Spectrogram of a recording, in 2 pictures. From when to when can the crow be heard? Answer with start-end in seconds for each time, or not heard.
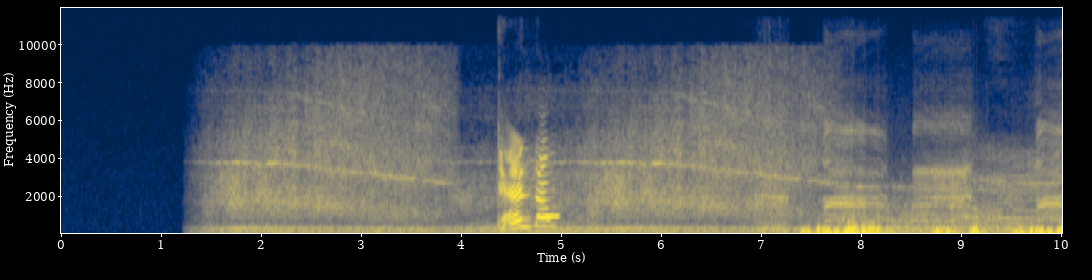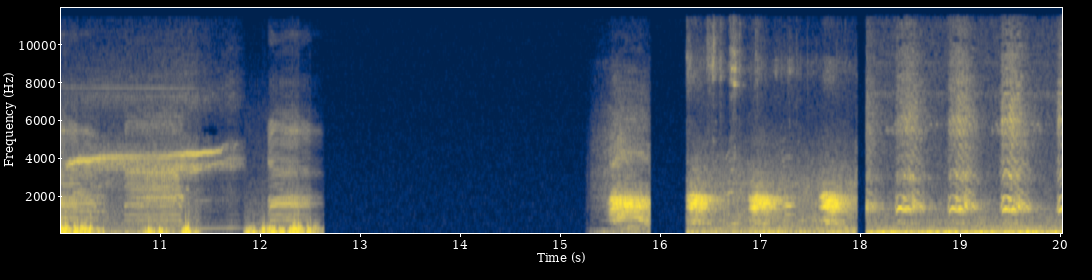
6.9-12.7, 15.4-19.9.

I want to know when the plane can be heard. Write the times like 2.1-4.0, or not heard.
1.2-11.8.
